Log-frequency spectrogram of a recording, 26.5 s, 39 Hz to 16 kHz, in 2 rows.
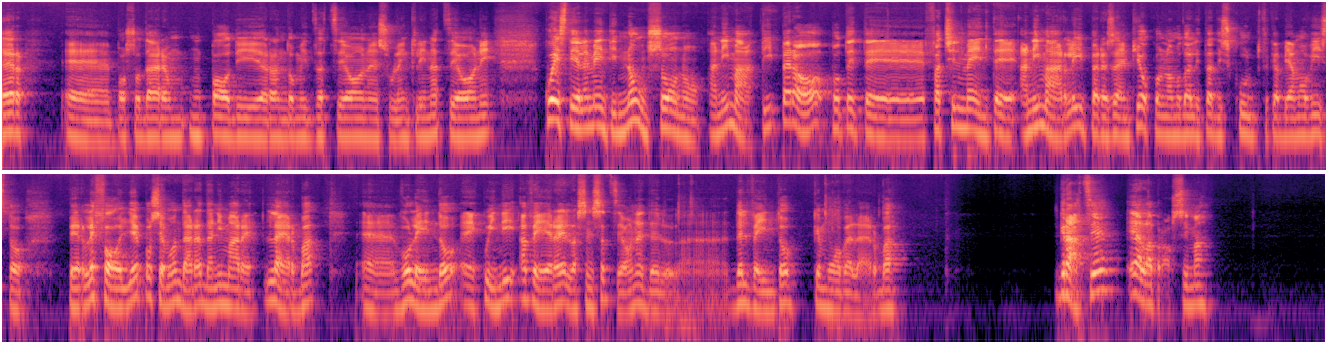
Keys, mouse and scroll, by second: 6.5-7.8 drag, 8.6 shift+Left, 9.7 ctrl+s, 14.2-15.2 drag, 18.6-19.4 drag, 20.0 shift+space, 21.5 shift+space.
